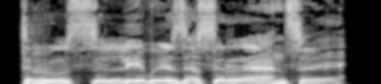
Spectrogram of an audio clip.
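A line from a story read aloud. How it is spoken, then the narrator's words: Growled. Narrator (Russian): прорычал он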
